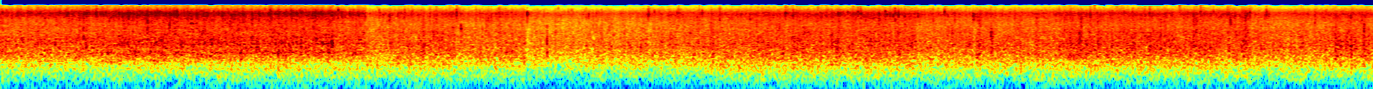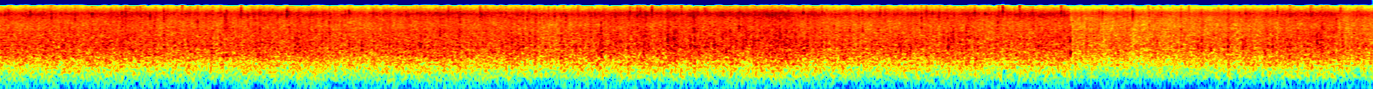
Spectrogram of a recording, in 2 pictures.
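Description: Steady heavy rain falling on broad-leaved garden plants and the ground, with a stream of runoff pouring down from the roof.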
